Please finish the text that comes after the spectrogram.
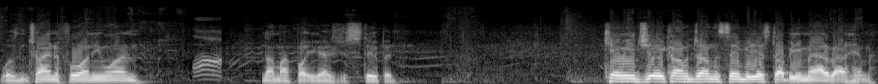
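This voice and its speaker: A young man with a deep voice, reading viewer comments aloud while gaming at home, dry and a little sarcastic, often stammering as he restarts his sentences. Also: moderate pace, long pauses, dark tone, soft background music. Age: young adult. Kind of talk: casual commentary while playing. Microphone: headset. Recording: slightly dull lo-fi audio.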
